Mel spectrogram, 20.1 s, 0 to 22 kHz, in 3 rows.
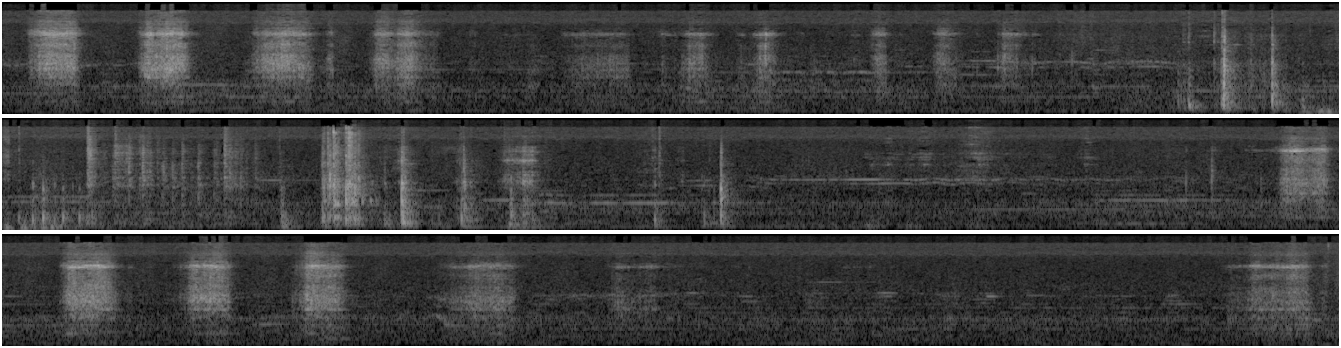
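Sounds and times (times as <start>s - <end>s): metal parts clicking and knocking: 6.0s - 9.4s.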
